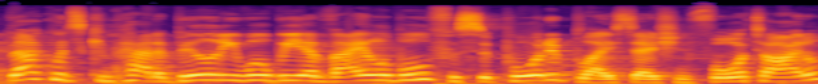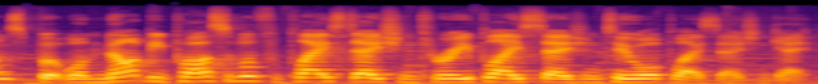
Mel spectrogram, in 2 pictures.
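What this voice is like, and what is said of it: Convincing Australian accent. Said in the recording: “You do an incredible ... Australian ... accent ... That was a great accent.”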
